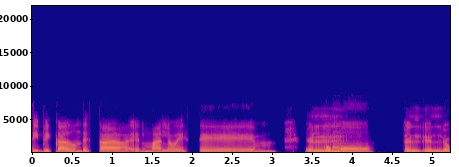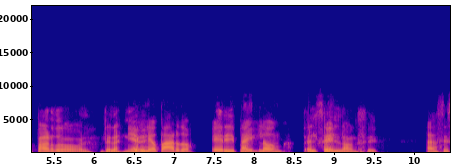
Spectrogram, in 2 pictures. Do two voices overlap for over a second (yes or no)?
no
